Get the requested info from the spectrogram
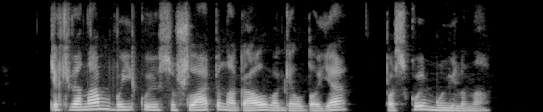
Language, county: Lithuanian, Kaunas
